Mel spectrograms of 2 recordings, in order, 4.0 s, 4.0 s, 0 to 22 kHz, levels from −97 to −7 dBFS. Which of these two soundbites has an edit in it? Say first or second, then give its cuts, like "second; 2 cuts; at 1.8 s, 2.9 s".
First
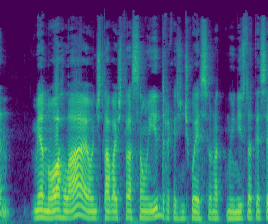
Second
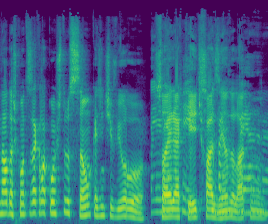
second; 2 cuts; at 1.9 s, 2.3 s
